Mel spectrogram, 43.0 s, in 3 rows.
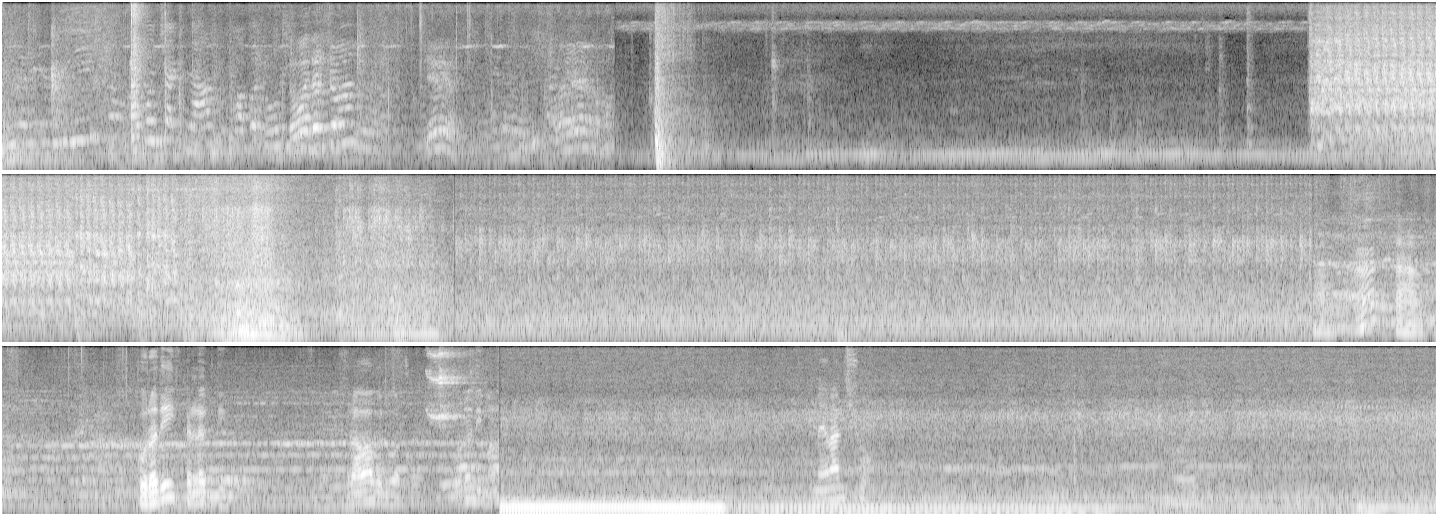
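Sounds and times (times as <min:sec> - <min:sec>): vehicle engine running: 0:13.0 - 0:32.9, 0:33.5 - 0:43.0.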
